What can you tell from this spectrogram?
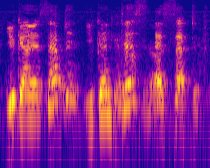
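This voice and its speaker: An older man speaks up at a community meeting in a slightly high voice. He is emphatic and passionate, repeats words as he drives his points home, and mixes a local language into his English. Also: sing-song, normal speed, gravelly, fairly bright tone. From Liberia. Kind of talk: impassioned meeting address.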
